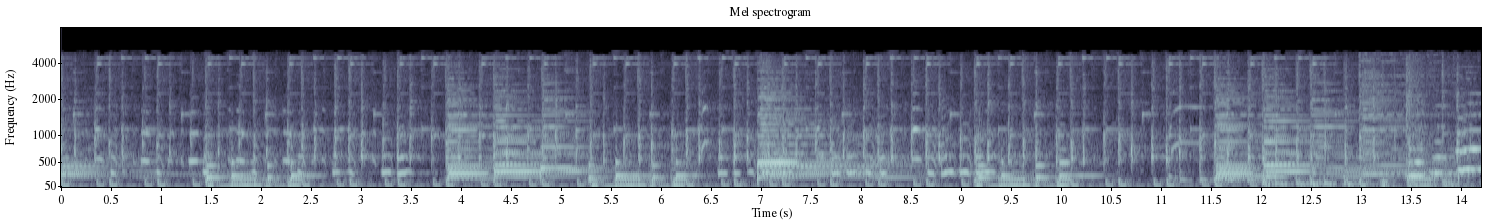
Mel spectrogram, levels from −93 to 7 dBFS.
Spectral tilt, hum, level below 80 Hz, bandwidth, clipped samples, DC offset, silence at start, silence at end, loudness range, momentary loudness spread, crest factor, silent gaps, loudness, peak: -11 dB/octave; none; -32 dBFS; 5.2 kHz; under 0.1%; under 0.1%; 0 s; 0 s; 3 LU; 7 LU; 12 dB; none; -23 LUFS; -10 dBFS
